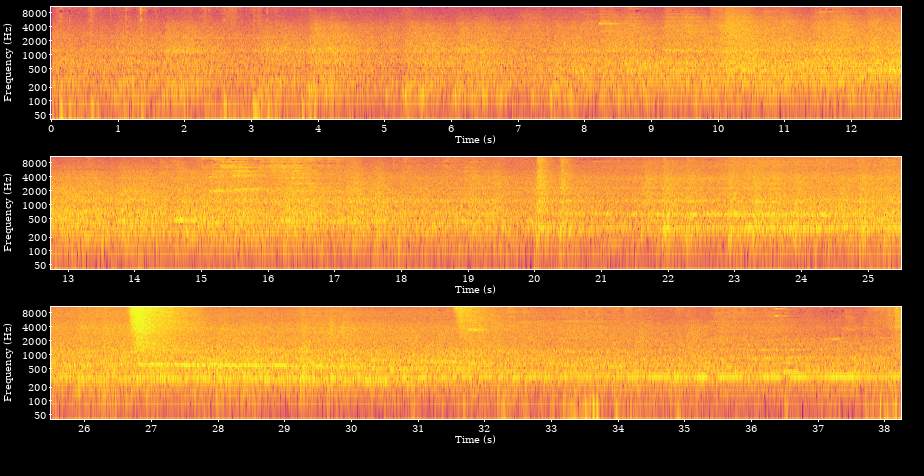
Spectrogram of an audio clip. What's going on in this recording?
Train coming
Recording the train in the metro stasion
Railway, Train, Station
